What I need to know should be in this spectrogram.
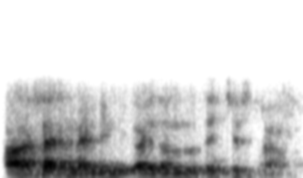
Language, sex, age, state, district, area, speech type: Telugu, male, 18-30, Andhra Pradesh, Eluru, rural, conversation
